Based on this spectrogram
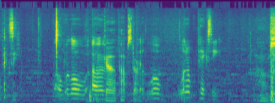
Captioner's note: stutters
